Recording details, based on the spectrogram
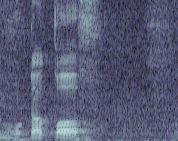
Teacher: उसको काफ पढ़ना है थोड़ा सा मोटा करके होठों को गोल करके।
